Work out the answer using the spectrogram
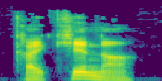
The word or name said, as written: Caecinna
